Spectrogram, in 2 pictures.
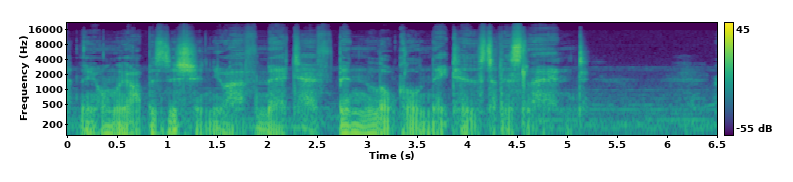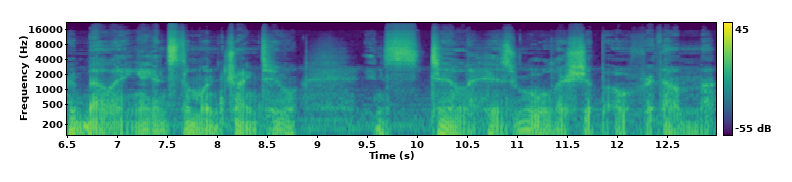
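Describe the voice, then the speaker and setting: An extremely deep, gravelly ancient werewolf. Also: male voice, expressive, fairly bright tone, heavily acted. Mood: accusing. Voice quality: gravelly, breathy growl. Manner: slow, deliberate, theatrical speech. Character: ancient werewolf veteran, menacing and sardonic beast. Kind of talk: ASMR fantasy roleplay acting.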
